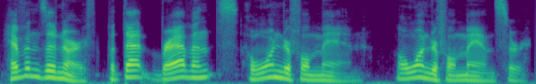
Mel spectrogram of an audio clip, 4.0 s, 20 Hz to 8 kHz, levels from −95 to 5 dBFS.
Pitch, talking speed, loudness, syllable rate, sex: 145 Hz, 180 wpm, -18 LUFS, 5.4 syllables/s, male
